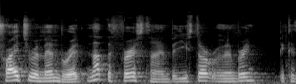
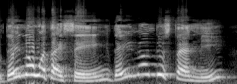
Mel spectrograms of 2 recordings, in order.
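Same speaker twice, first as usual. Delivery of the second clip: much higher, loud, slow protest; mock stubborn student; 9 semitones higher, 12 dB louder, slower than usual. Student insisting classmates understand, hammed-up high protest. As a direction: whine it like a student who won't budge. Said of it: "Remember, this is the not to do thing".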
